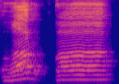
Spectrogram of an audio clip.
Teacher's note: Ra ditebalkan sebelum baris atas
